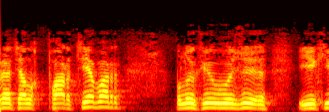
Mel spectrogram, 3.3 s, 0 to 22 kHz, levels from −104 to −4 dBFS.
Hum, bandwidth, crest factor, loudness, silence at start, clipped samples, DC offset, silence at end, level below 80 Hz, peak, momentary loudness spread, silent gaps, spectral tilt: none; 6.8 kHz; 14 dB; -25 LUFS; 0 s; under 0.1%; under 0.1%; 0 s; -72 dBFS; -10 dBFS; 10 LU; none; -7.5 dB/octave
